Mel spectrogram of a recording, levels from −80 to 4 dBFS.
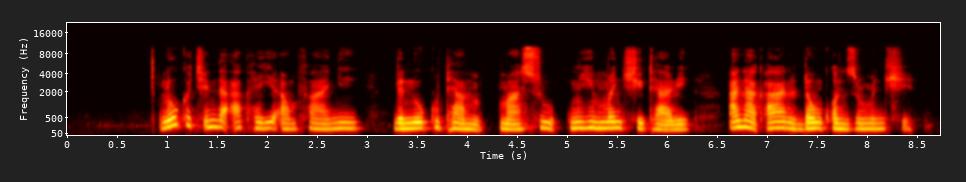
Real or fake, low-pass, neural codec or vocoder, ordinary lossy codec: fake; 9.9 kHz; autoencoder, 22.05 kHz, a latent of 192 numbers a frame, VITS, trained on one speaker; none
